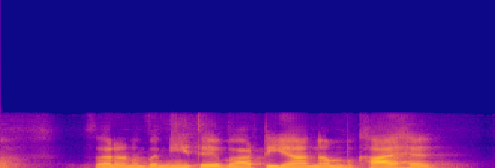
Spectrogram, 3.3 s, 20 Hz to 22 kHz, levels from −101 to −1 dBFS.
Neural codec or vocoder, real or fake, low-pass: codec, 16 kHz, about 1 kbps, DyCAST, with the encoder's durations; fake; 7.2 kHz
